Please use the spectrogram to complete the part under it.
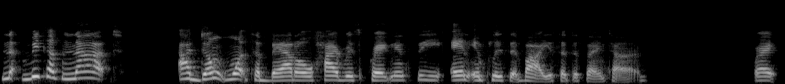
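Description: A woman speaking as a podcast guest, earnest and conversational, lively when she acts out what others said. Her voice comes through slightly dull, lo-fi audio at a medium pitch. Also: measured pace. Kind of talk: conversational storytelling.

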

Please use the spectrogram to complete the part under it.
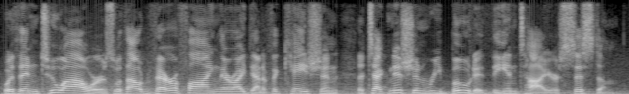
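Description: A man's voice: medium pitch, a bit bright. A man reading scripted narration in the style of a true crime list video. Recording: music behind the voice. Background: background music.

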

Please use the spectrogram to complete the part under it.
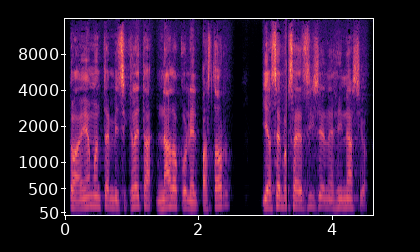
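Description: A man's voice: fairly high pitch, fairly even intonation, a little fast, a bit bright. A man giving a jokey, chatty sermon in a church, talking straight to the congregation. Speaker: church speaker. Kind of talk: humorous sermon. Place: church sanctuary.

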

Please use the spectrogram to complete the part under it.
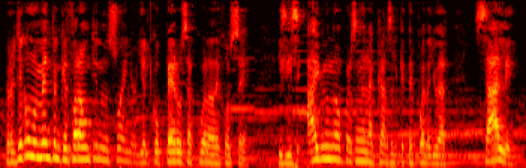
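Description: A Mexican man preaching a sermon, moving between loud exhortation and soft, intimate passages. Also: on the high side.

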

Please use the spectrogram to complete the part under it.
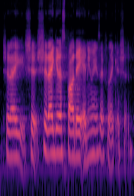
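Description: A woman's voice: on the low side, fast, sharp tone. A woman business coach hosting a casual, teasing quiz with her husband, laughing often.

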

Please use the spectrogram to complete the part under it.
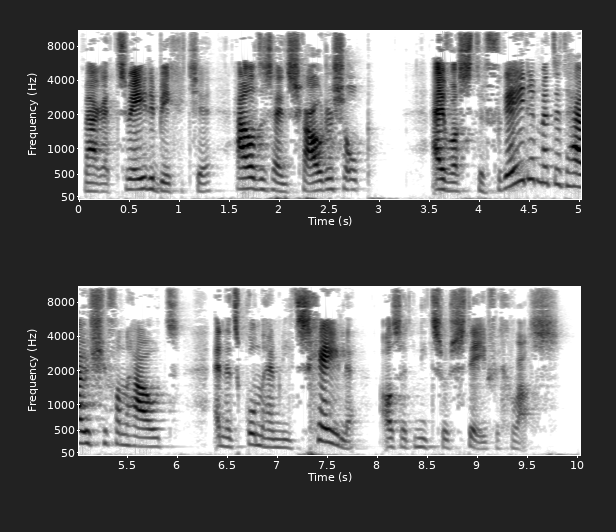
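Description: A woman teacher reading a fairy tale aloud slowly and clearly for language learners. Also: fairly low pitch. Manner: clear, expressive read-aloud. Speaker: Dutch teacher. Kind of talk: slow storybook narration for learners.

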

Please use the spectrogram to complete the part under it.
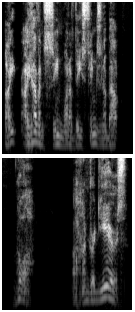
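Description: A man voicing a centuries-old male companion who speaks lively, polite and a little grand. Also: mid-range voice, measured pace, gravelly, breathy edge, dry recording, clean studio sound, exaggerated voice. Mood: amazed. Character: very old man who looks young, cheerful and reassuring.

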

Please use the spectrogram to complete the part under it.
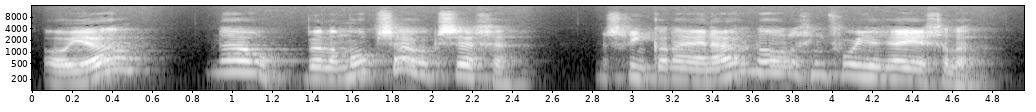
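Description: A man's voice: high voice, big pitch swings, moderate pace, a bit bright, voice pushed up, exaggerated voice. Man playing a stern, pious activist in a storybook, lecturing tone. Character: stern, pious middle-aged male activist.

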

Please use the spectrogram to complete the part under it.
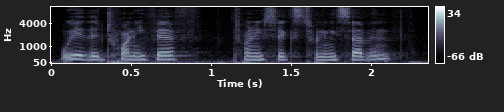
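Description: A young woman co-hosting a podcast, chatting casually and telling animated stories with plenty of swearing. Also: mid-range voice, fast talker, gravelly. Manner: swears freely, animated storytelling. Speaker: podcast co-host. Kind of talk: casual chat.

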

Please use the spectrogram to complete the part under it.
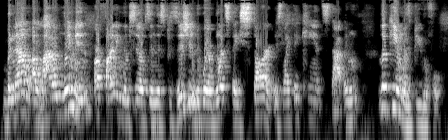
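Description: A woman co-hosting a podcast in casual chat, blunt and animated with a sassy edge. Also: lowish voice, a little slow, roomy sound, far from the mic, poor audio. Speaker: co-host.

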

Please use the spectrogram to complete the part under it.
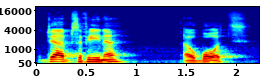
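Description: A man's voice: medium pitch, moderate pace, darkish tone. A man hosting a casual gaming podcast, talking in a rambling way with many fillers. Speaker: podcast host.

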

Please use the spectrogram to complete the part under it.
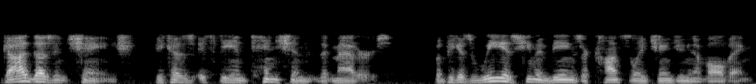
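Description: Earnest low-voiced man giving a sermon. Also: lively intonation, slightly rough. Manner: earnest, measured, with slow deliberate emphasis; self-described dry sense of humor. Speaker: lay preacher. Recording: tinny phone-like audio.

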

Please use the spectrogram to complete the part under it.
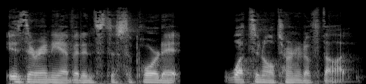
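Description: A man with a fairly low voice hosts an interview podcast. He frames his questions thoughtfully and reflects on what his guest has said before asking more. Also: level tone, brisk, a bit bright. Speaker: podcast host.

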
